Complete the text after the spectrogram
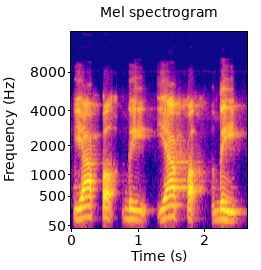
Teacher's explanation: yaqdi qaf dalam keadaan sukun, qalqalah as-sughra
